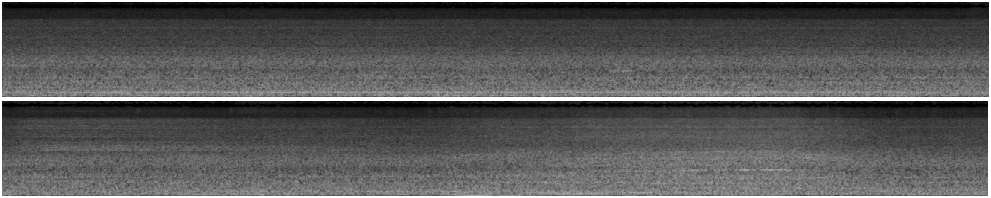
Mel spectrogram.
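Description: Electric train at a station platform: a steady low hum from the train standing at the platform, with a hiss starting about halfway through. Near the end the noise swells, with a faint rising whine as the train moves off.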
